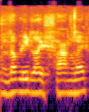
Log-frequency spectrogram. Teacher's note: His speech has the elongated vowels and rolled R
